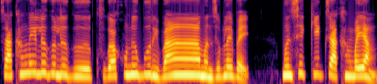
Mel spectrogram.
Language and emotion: Bodo, disgusted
